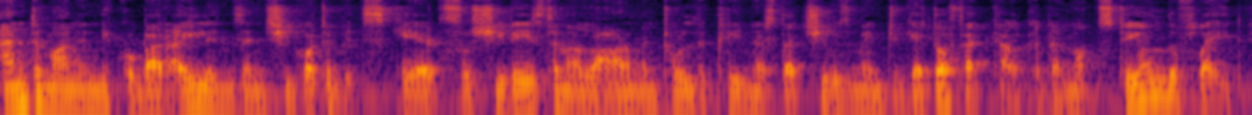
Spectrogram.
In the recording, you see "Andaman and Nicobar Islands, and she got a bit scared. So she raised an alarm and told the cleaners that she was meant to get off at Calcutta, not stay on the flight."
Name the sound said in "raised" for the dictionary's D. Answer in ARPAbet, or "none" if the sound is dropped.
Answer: D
